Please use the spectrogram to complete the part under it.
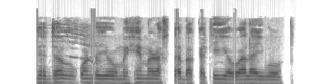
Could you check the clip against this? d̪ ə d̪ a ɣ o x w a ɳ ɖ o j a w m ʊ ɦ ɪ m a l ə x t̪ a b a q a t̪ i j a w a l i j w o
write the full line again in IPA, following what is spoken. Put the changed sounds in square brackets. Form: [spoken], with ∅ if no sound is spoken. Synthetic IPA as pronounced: d̪ ə d̪ a ɣ o [ɣ] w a ɳ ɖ o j a w m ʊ ɦ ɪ m a [ɽ] ə x t̪ a b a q a t̪ i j a w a l [a] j w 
